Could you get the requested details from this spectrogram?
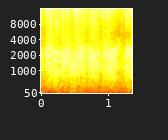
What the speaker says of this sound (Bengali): চলো একটা হাততালি জোরে সোমকের জন্য।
